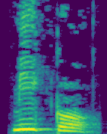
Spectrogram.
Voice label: "Miko", Japanese

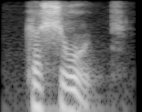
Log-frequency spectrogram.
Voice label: "Kashrut", Hebrew

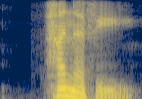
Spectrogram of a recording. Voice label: "Hanafi", Arabic

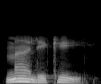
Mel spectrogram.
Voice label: "Maliki", Arabic

